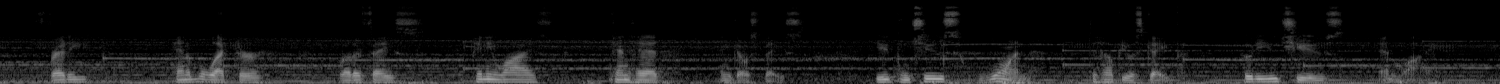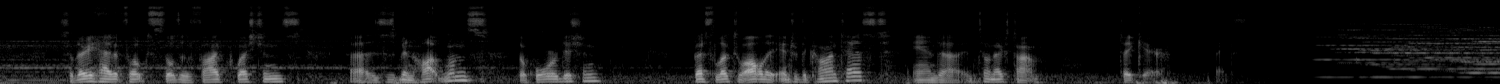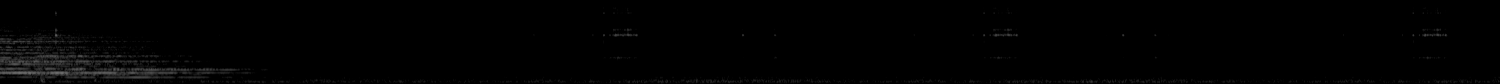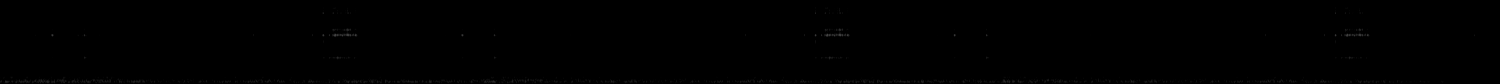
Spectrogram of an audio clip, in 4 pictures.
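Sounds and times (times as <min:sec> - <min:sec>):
background music: 0:00.0 - 0:23.9, 0:28.1 - 0:32.6
faint steady hum: 0:00.0 - 0:27.4.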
